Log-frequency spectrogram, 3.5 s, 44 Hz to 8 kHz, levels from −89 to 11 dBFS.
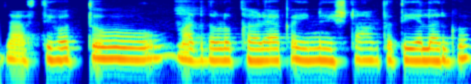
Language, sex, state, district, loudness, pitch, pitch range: Kannada, female, Karnataka, Belgaum, -17 LUFS, 200 Hz, 195-210 Hz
